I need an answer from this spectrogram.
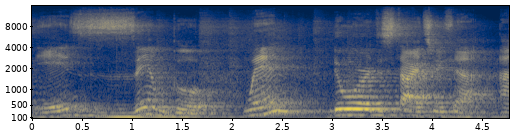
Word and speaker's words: exemplo: But also in Portuguese, the letter X can be pronounced as a Z. Yes, for example. For example in Portuguese. Exemplo.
